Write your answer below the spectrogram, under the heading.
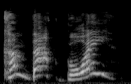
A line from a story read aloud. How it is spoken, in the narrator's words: she shouted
